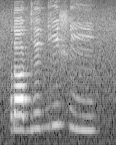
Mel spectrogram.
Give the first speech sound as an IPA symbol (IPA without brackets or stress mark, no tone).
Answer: ɾ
